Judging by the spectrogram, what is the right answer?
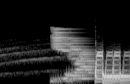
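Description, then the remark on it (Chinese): A loud electronic alarm signal warning that enemy activity has been detected: buzzy synthetic tones swell in sharply, then settle into a rapid, harsh pulsing pattern, heard alone without any voices. “警报！侦测到敌方行动，请开始第一阶段。”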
